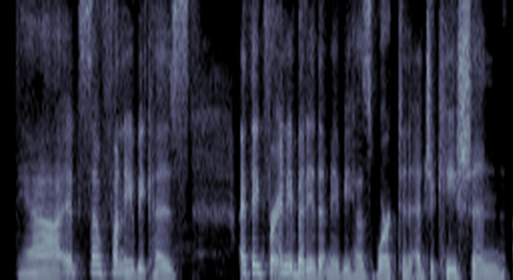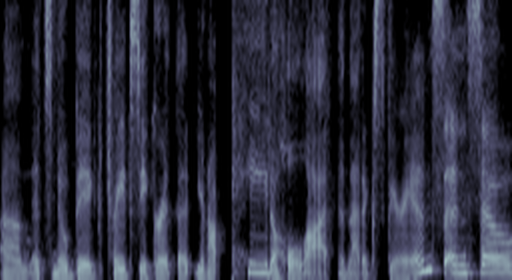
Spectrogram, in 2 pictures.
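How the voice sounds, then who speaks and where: The speaker has an American accent and ordinary pitch variation against a quiet background. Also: woman, medium pitch for a woman. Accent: slight Southern drawl at times, mostly none. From Texas. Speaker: wardrobe stylist. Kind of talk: interview conversation. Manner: animated.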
